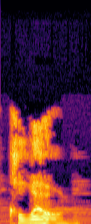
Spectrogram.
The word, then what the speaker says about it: Colon: It is a self-published book by Christopher Cologne. Chris Cologne? Smells good to me. But look at her. That broke that fucking cold little exterior. He's like, hee. But it is spelled Colon.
